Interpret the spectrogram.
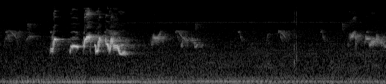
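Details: Red-whiskered bulbul decoy bird for trapping, 7 November 2016: a lively phrase of five pulsed, warbling whistles, followed by quieter answering chirps, with a low background hum throughout.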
